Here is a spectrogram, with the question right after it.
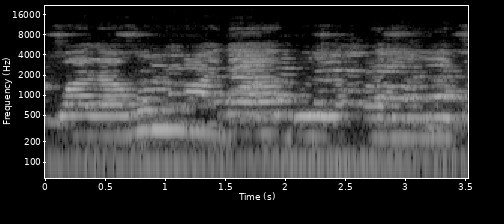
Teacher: Kalau yang kedua kan ada qalqalah wusta, ciri-cirinya gimana sih? Huruf qalqalahnya di akhir kalimat diwakafkan tanpa tasdid.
